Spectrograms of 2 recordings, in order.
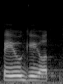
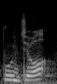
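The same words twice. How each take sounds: First: It is pronounced letter by letter as written. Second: It is pronounced imitating the French pronunciation. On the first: "Reading it would be like" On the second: "copying French, it would be like"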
